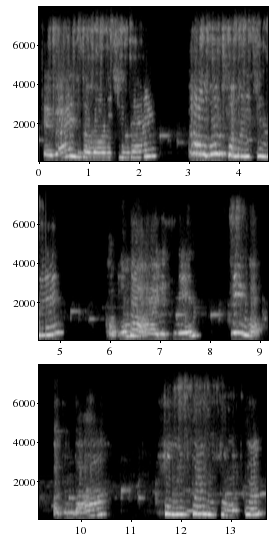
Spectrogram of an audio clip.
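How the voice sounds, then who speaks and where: A woman reading a children's fairy tale in a deliberate, drawn-out, expressive way. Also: extremely high pitch. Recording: muffled, roomy, far from the mic.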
